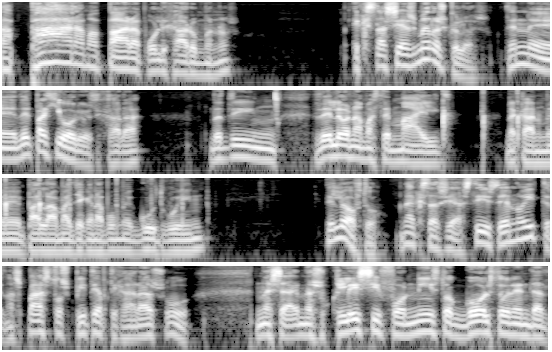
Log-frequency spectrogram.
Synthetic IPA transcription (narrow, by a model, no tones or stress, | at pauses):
ɐpɐɾɐmɐpɐɾɐpo̞lixɐɾume̞no̞s | e̞kst̪ɐsiɐzme̞no̞scelo̰sðeneðenipɐɾçio̞ɾio̞st̪i̥xɐɾɐ | ðio̞t̪iðele̞o̞nɐimɐst̪e̞mɐild̪ | nɐkɐnume̞pɐlɐmɐcɐcenɐpume̞ɡud̪win | ðele̞oɐft̪o̞̰nɐekst̪ɐsiɐst̪ist̪eno̞it̪enɐspɐsi̥st̪o̞spit̪iɐpo̞t̪ixɐɾɐsunɐsnɐsu̥klisiːfo̞nist̪o̞ɡo̞lst̪o̞enenid̪ɐ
